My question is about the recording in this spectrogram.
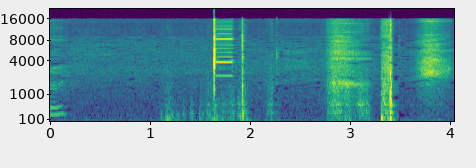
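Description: ThermaClear acne treatment device giving one short, high-pitched beep about a second and a half in, as its button is pushed and it fires a heat pulse into the skin. A sharp click, the loudest sound, follows near the end.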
